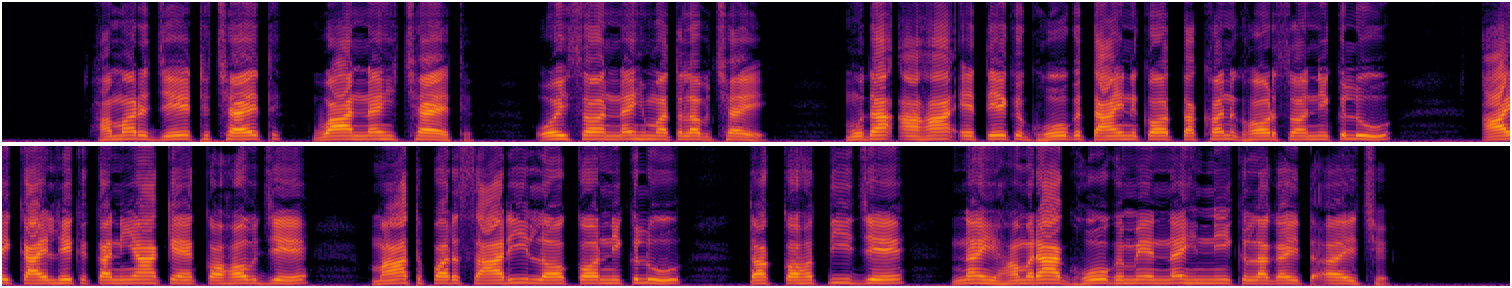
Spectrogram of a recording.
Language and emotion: Maithili, neutral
